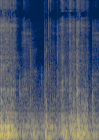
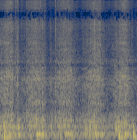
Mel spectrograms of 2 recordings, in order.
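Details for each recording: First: Cuisinart Food Spiralizer cutting a potato under downward force: rough, uneven grinding bursts as the motor strains. The potato is lodged and not moving, so the blade chews it instead of cutting. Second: Cuisinart Food Spiralizer cutting a whole russet potato after the holder was switched from the spiky setting to the round-groove setting: steady rhythmic rasping about twice a second as the blade cuts cleanly, with no catching. Normal slicing.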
